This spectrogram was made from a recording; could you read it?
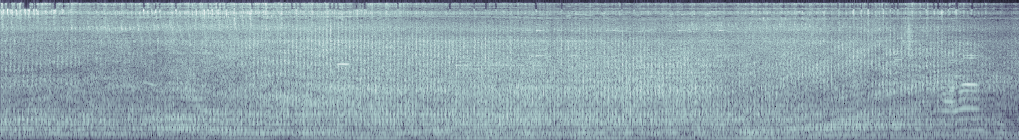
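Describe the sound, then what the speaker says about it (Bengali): Helicopter at a helipad in Guptkashi, giving a steady, loud rotor and engine drone that holds for the whole stretch with faint voices underneath. "हेलीकॉप्टर उड़ रहा है"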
